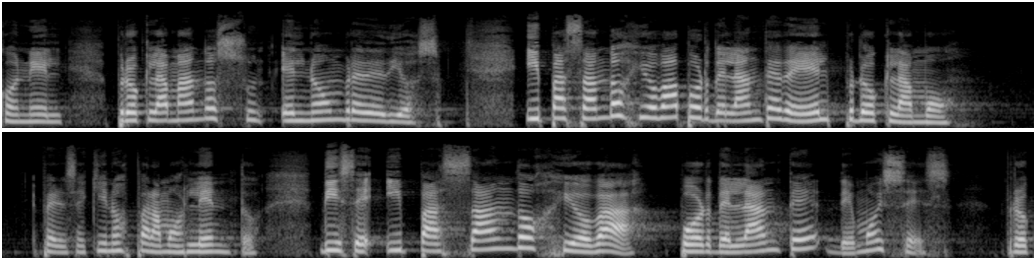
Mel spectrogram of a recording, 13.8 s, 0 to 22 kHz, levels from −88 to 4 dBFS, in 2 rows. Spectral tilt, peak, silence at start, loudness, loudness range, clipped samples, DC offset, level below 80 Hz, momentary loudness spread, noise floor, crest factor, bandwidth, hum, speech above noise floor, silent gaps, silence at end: -4.5 dB/octave; -4 dBFS; 0.05 s; -20 LUFS; 4 LU; under 0.1%; under 0.1%; -60 dBFS; 12 LU; -67 dBFS; 18 dB; 14 kHz; none; 47 dB; none; 0.05 s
